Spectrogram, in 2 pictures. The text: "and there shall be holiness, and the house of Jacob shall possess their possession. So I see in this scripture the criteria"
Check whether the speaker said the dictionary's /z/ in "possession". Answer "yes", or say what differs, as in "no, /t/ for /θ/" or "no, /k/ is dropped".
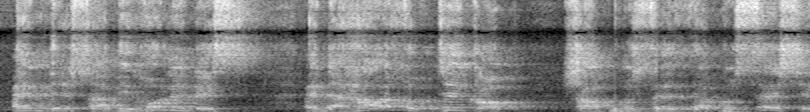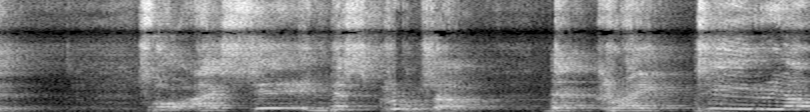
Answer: no, /s/ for /z/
